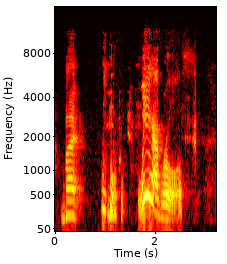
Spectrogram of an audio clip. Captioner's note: laughs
